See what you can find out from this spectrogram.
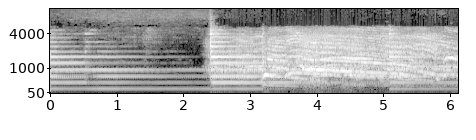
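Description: The bell at Independence Hall in Philadelphia hums with a lingering, resonant tone, then is struck again, loud and clear, its rich ringing overtones sustaining to the end amid faint crowd noise.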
